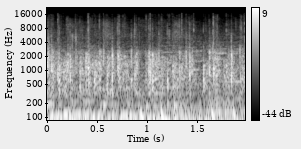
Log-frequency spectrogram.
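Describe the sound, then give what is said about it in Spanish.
Applause from a crowd: dense, steady clapping that stays even in loudness for the whole moment. “Un aplauso a todos los que nos escuchan”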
